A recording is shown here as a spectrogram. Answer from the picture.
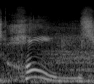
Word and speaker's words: Holmes: Thomas Lawrence alongside me, alias Tolo, alongside Thomas Holmes Reed. Not Holmes, don't call him Holmes, something like that, likes the L to be pronounced, known as THR.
